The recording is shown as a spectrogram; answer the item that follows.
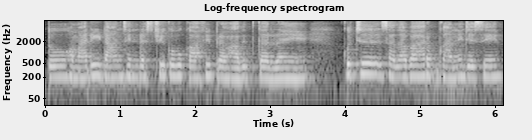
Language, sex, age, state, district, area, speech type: Hindi, female, 45-60, Madhya Pradesh, Bhopal, urban, spontaneous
